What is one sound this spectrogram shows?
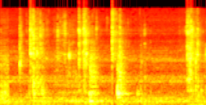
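Metal tongs clink against a metal pot.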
